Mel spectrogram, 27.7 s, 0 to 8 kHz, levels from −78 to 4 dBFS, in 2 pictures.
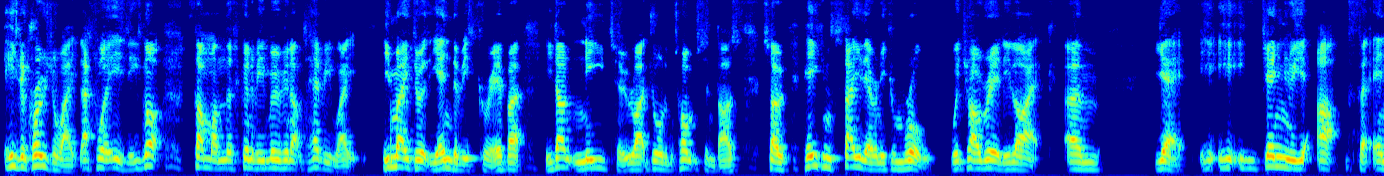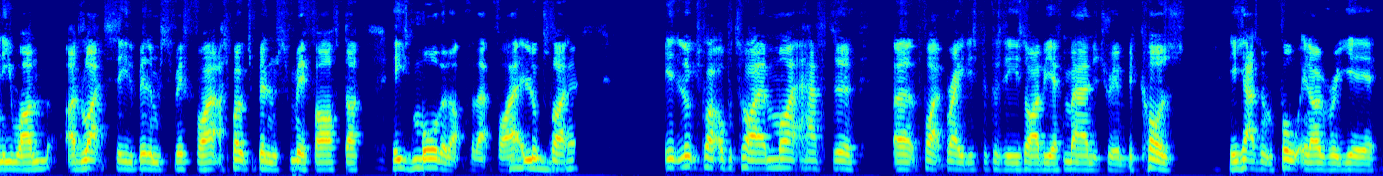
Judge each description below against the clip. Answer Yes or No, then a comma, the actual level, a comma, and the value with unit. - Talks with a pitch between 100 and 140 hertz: Yes, low, 135 Hz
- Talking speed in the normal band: No, fast, 230 wpm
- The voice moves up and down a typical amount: Yes, average, 4.1 semitones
